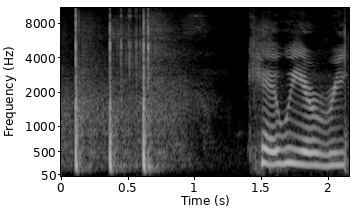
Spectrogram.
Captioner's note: gavel banging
